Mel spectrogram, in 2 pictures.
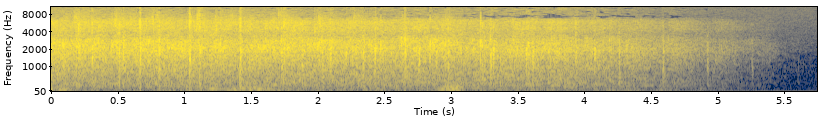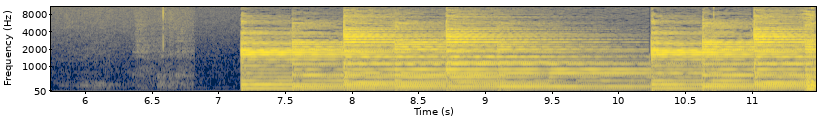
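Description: Italian TV music show studio audience applauds steadily for several seconds, dense and even, then fades to silence before music begins.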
